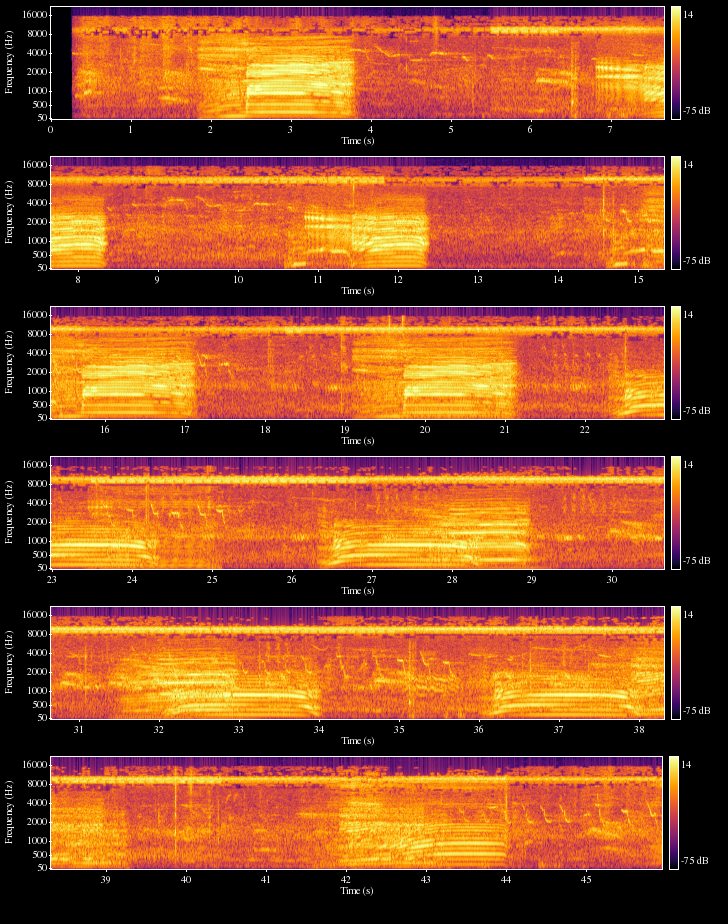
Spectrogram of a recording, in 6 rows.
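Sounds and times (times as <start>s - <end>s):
cow mooing: 1.8s - 3.8s, 14.7s - 17.2s, 19.1s - 21.2s, 22.3s - 25.1s, 26.4s - 29.2s, 31.4s - 34.0s, 36.0s - 39.3s, 41.6s - 44.1s.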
